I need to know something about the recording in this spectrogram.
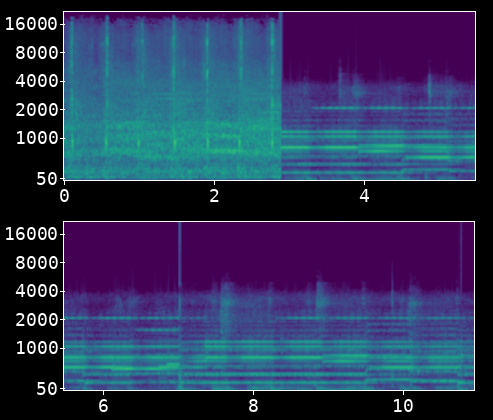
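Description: A stadium crowd of Marinos football supporters at a Saturday night derby, after rain has stopped, roars with rhythmic beats, then settles into a loud, sustained chant sung in unison, the melody rising and falling steadily with no one talking over it.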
